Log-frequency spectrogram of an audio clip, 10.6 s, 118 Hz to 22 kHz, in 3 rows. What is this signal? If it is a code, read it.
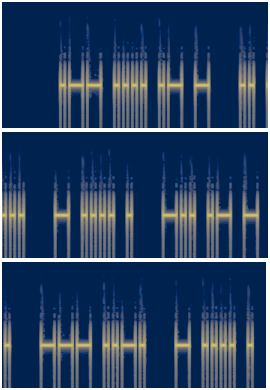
Morse code, heard as a keyed tone, about 20 wpm, 700 Hz. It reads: WHAT IS THE DATE OF THE
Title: Sentences from Top 1100 Words 20wpm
